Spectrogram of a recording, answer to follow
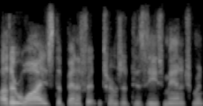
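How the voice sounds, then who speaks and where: This man has a Canadian Prairie accent. He speaks at a fairly quick pace. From Canadian Prairies, Saskatchewan. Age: 60s. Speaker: plant pathologist, researcher. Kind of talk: webinar presentation. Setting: online webinar.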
